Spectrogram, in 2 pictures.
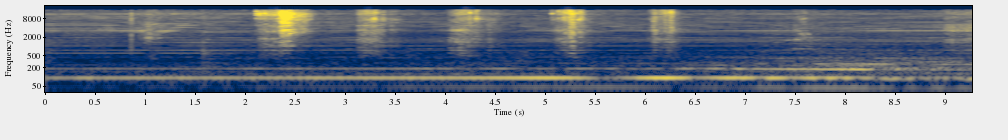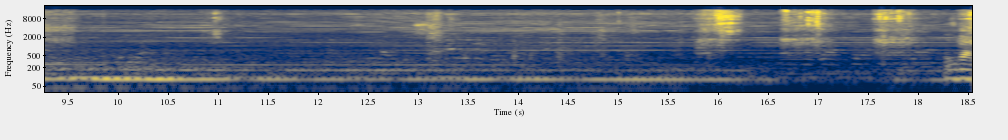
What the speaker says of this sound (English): I'm going to remove the bulk with a clipper over comb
